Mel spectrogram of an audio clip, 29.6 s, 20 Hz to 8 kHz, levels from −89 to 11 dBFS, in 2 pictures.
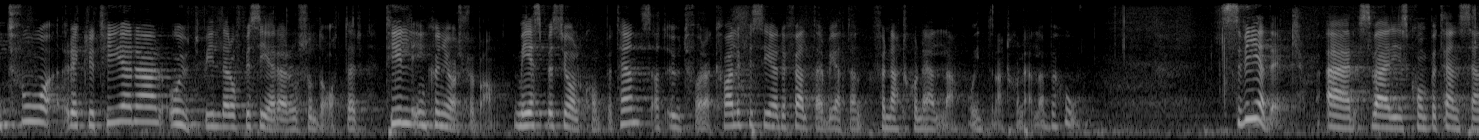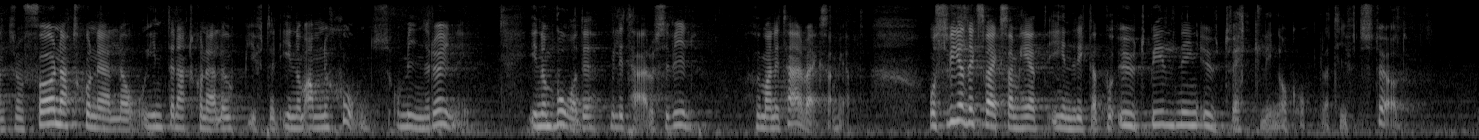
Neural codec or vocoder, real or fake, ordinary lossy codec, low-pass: none; real; none; 7.2 kHz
